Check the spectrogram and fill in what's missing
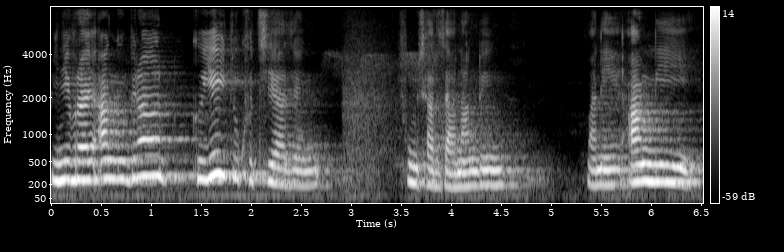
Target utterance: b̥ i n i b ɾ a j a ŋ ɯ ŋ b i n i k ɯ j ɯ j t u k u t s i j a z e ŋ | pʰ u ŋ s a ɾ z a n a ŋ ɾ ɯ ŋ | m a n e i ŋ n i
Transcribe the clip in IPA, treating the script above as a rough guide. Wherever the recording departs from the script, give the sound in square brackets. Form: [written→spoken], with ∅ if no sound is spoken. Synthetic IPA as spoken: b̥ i n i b ɾ a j a ŋ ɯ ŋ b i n [i→a] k ɯ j ɯ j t u [k→kʰ] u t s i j a z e ŋ | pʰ u ŋ s a ɾ z a n a ŋ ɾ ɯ ŋ | m a n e [i→a] ŋ n i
